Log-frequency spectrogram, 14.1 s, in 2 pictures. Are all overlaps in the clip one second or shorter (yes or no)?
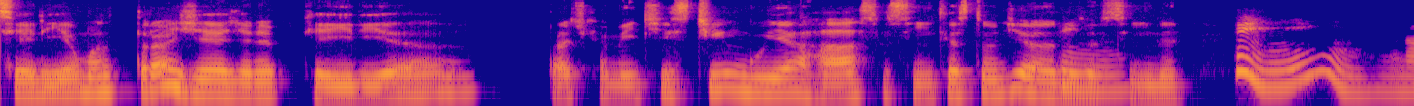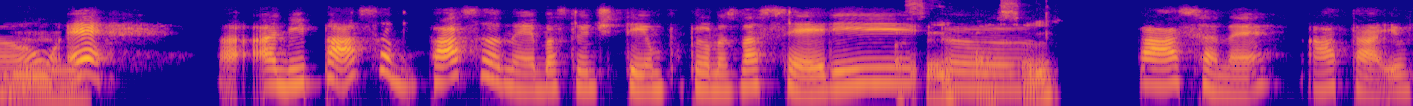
yes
